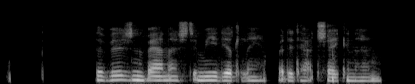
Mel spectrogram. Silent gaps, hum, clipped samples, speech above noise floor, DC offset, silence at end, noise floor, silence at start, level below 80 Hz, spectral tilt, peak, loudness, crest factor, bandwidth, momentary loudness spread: none; none; under 0.1%; 63 dB; under 0.1%; 0.35 s; -86 dBFS; 0.95 s; -64 dBFS; -6.5 dB/octave; -6 dBFS; -24 LUFS; 18 dB; 7.8 kHz; 10 LU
